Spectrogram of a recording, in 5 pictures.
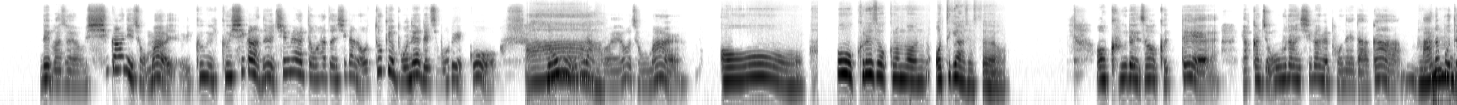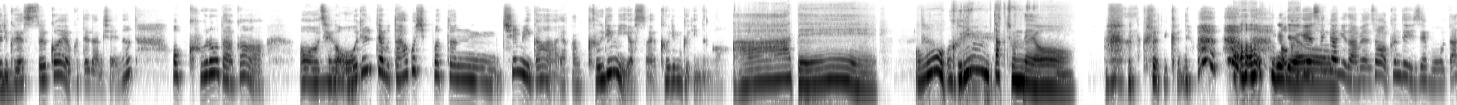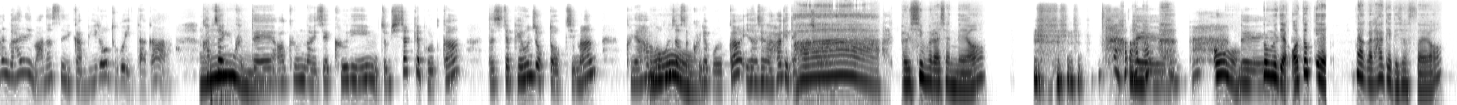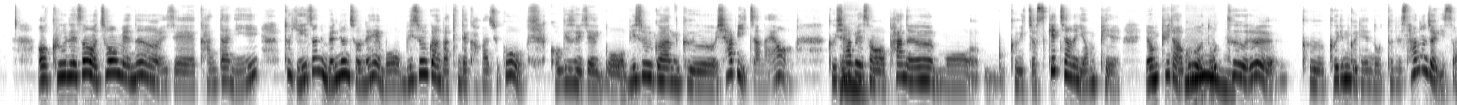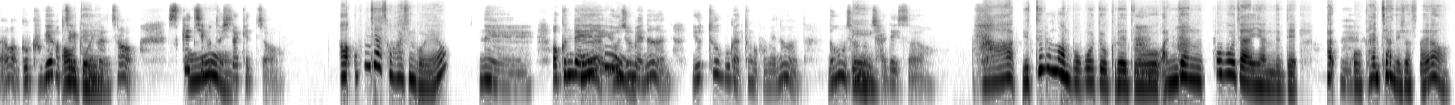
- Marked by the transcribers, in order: other background noise; laugh; laughing while speaking: "그러니깐요"; laugh; static; laugh; laugh
- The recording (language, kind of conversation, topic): Korean, podcast, 가장 시간을 잘 보냈다고 느꼈던 취미는 무엇인가요?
